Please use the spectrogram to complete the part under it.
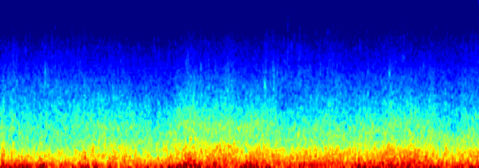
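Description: Strong wind rumbles and buffets outdoors.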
